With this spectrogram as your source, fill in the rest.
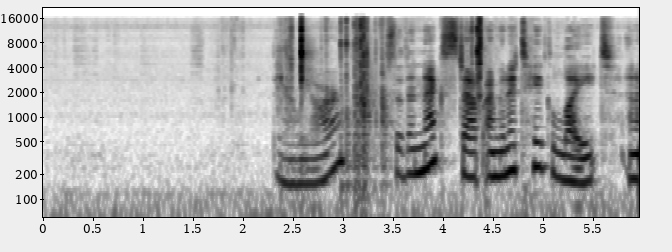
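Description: Plastic markers clatter against each other on a table.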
